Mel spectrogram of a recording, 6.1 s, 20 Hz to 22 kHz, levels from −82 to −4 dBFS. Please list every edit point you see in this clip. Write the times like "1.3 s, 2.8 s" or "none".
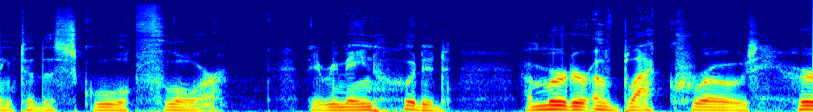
1.0 s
